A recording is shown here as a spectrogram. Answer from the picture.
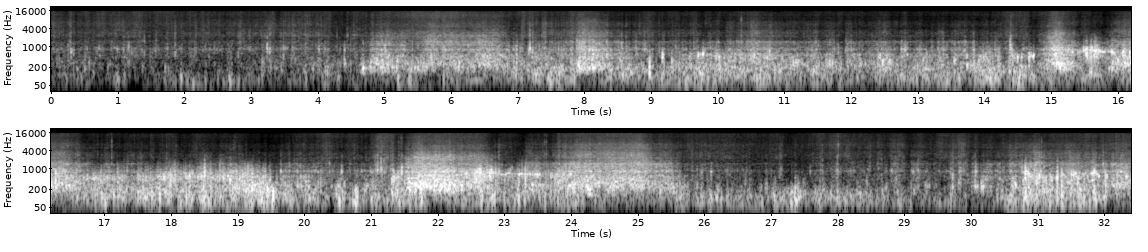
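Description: Wind rushing over the microphone of a camera carried by a skier, with skis sliding and scraping on packed snow, rising and falling in several swells and loudest about two-thirds of the way through.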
